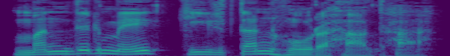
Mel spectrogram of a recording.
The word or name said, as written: कीर्तन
